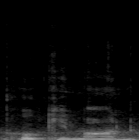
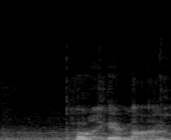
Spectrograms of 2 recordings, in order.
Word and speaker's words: Pokémon: speaking of pokey poke Pokemon I was saying it wrong yesterday I got corrected I was saying Pokemon and he's like no Pokemon Pokemon So speaking of what's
